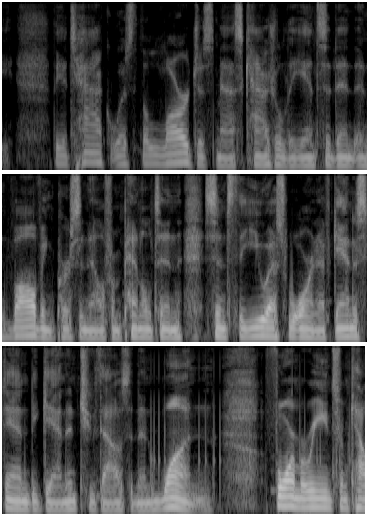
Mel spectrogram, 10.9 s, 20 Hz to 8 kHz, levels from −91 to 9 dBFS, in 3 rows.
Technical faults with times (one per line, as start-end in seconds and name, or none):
0.51-5.25 automatic gain rising
8.78-10.90 train of clicks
